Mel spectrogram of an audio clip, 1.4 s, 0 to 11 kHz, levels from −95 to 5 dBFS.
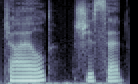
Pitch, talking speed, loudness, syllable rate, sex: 150 Hz, 130 wpm, -18 LUFS, 2.7 syllables/s, female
